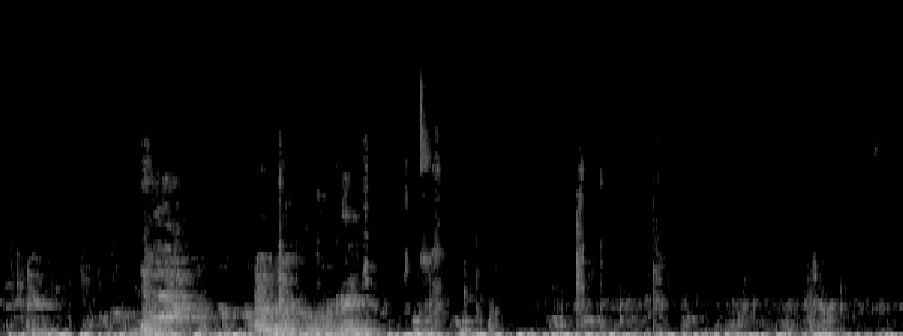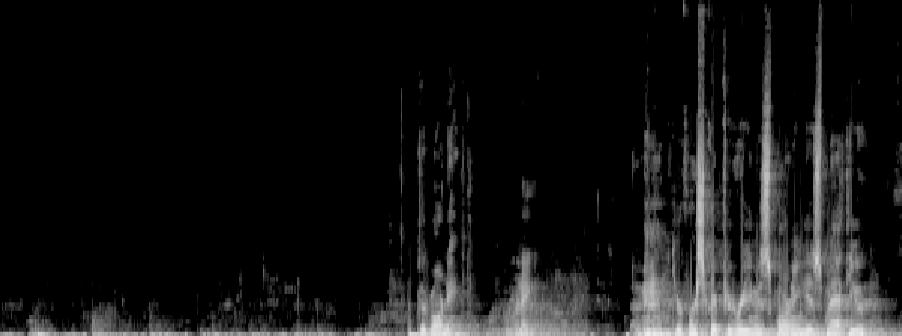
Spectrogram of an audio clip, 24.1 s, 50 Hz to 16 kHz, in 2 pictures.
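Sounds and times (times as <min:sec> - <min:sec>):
faint clicks and rustles: 0:00.0 - 0:17.6
low room rumble: 0:00.0 - 0:24.0.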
